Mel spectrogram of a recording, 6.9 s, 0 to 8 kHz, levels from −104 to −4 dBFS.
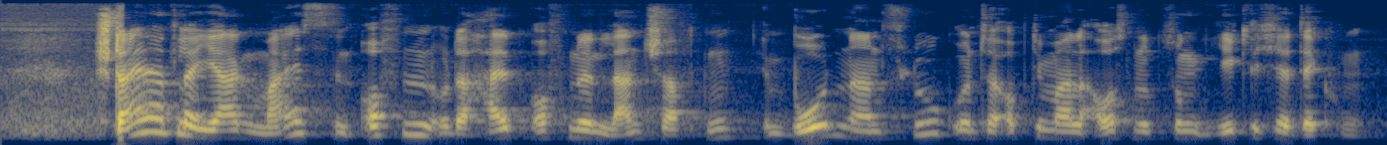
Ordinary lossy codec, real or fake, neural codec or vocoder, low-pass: none; real; none; 7.2 kHz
